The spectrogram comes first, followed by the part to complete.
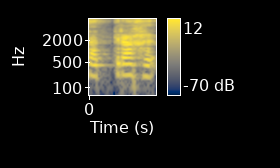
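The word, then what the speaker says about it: सत्रह: அடுத்து சத்ரஹ் அப்படின்னா 17.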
